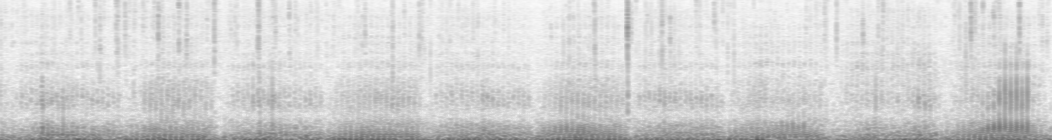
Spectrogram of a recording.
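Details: Deep rhythmic purring from a cat, the rumble breaking into breath-length pulses under a second long, with crackling firewood snapping steadily in the background.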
